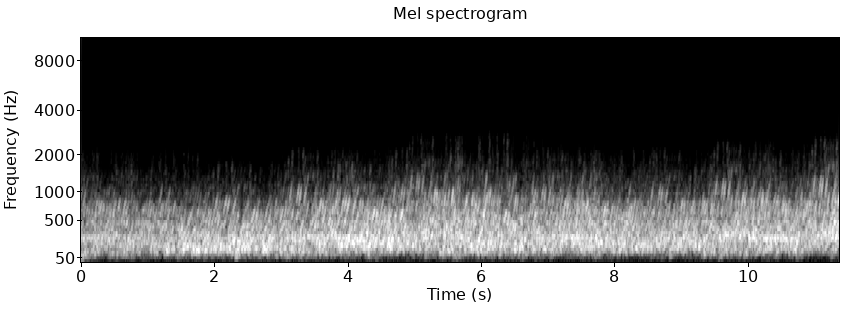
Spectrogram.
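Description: Bubbles gurgle and burble steadily underwater.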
